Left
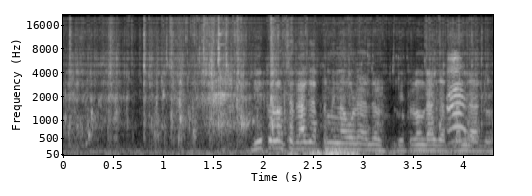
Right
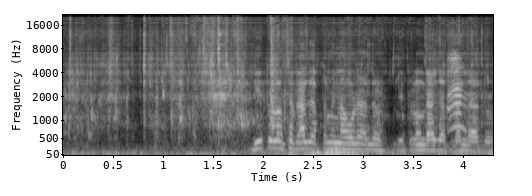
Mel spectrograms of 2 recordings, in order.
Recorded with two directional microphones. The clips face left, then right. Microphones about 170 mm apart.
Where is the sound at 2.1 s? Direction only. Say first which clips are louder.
Right 2 dB; 25° right (ahead or behind).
